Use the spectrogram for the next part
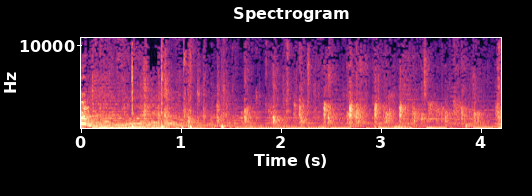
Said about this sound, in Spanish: Reciban con un fuerte aplauso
